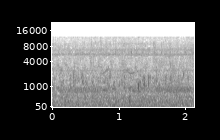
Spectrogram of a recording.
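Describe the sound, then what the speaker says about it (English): Floodwater trickles into the dry channels and dusty lagoons of the Okavango on the Kalahari floodplains, a soft, continuous pouring wash with faint bubbling, low and steady throughout. "The water will slowly refill the dry channels and dusty lagoons."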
